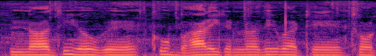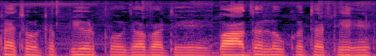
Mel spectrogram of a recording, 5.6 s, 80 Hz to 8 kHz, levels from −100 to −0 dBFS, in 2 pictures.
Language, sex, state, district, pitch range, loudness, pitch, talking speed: Hindi, male, Uttar Pradesh, Deoria, 140-150 Hz, -29 LUFS, 145 Hz, 160 wpm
